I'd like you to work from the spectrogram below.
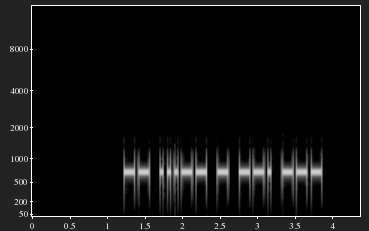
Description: Morse code, heard as a keyed tone, about 25 wpm, 700 Hz. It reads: M3TGO
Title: DXCC-100 Call Signs - 5 Characters - 25wpm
